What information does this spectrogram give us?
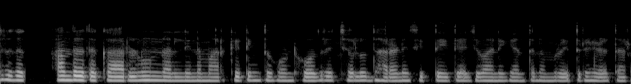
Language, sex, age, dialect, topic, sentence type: Kannada, female, 36-40, Dharwad Kannada, agriculture, statement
